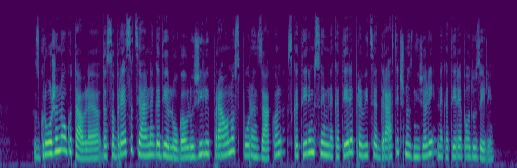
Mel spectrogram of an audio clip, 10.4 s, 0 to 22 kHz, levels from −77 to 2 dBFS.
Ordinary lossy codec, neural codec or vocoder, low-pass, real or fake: MP3, 64 kbps; vocoder, 44.1 kHz, 128 mel bands every 256 samples, BigVGAN v2; 19.8 kHz; fake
